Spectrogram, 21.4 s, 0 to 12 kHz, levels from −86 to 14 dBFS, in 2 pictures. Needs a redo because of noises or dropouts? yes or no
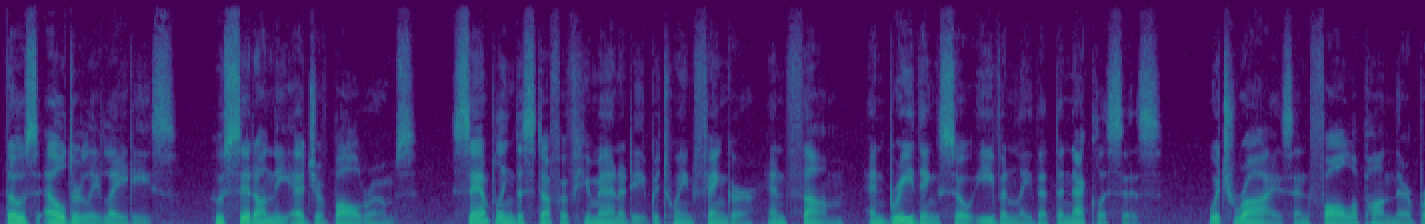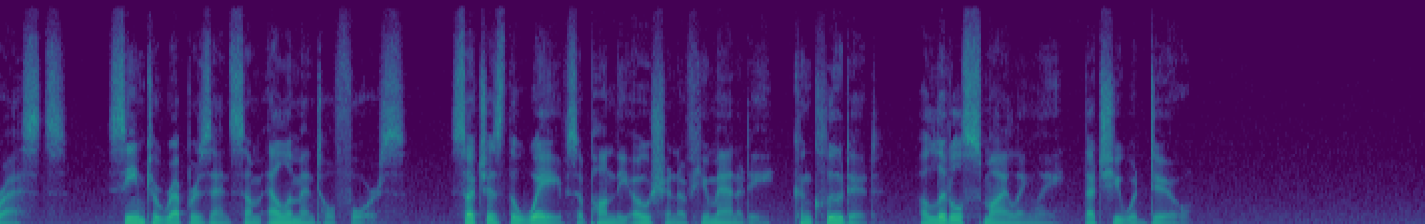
no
